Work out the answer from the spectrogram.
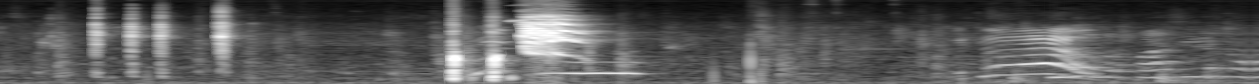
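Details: Pet Alexandrine parakeet having fun, giving crackling sounds: a few sharp dry clicks, then a harsh noisy rasping burst, and later a short harmonic squawk; people talking nearby in a home.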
